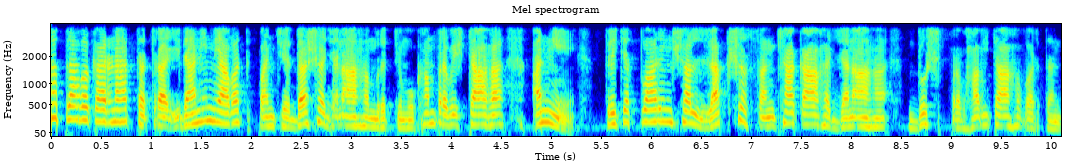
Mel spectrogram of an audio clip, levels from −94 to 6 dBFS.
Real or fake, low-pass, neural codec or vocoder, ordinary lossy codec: fake; 3.6 kHz; vocoder, 22.05 kHz, 80 mel bands, WaveNeXt; Opus, 24 kbps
